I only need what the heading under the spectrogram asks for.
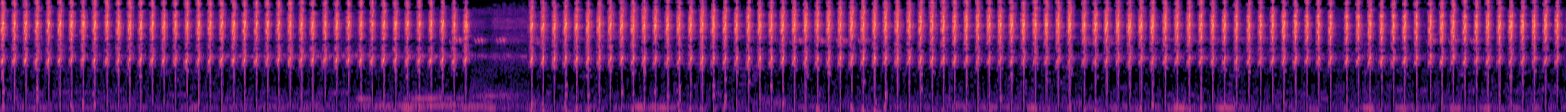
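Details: Ngerol trill of a belalang kecek katydid, clear and coarse in tone: fast, even, rasping high pulses running continuously, broken by one short pause around five seconds before resuming at the same rate.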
